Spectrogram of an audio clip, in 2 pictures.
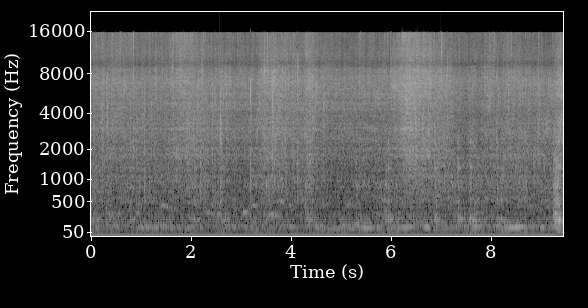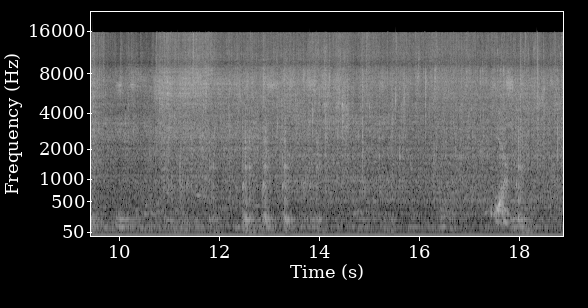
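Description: Chopped onions and tomatoes sizzling in hot coconut oil in a pan, with scattered scrapes and taps of a spatula stirring them.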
